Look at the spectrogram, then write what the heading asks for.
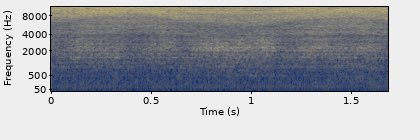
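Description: Steady airbrush spray gun hiss, a dirty, heavily used gun spraying Vallejo acrylic aqua gloss paint, one continuous close airy rush with no pauses and no voices.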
